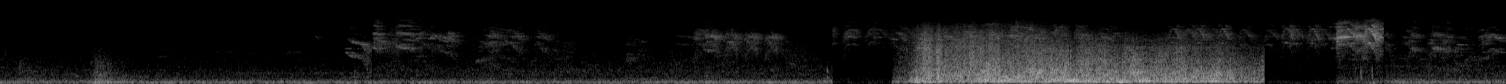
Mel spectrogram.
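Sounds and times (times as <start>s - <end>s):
birds chirping and squawking: 3.4s - 5.6s, 6.9s - 15.0s
loud rough rushing noise: 9.0s - 12.7s.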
